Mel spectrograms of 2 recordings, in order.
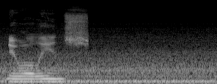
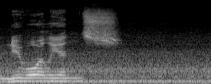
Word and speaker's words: New Orleans: are now, down to New Orleans. Or New Orleans, depending on how you say it.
